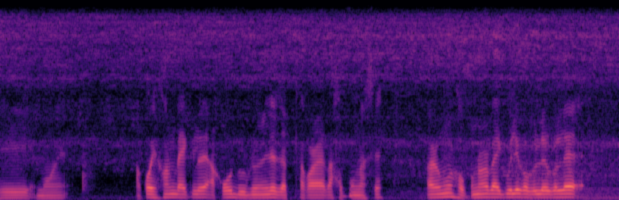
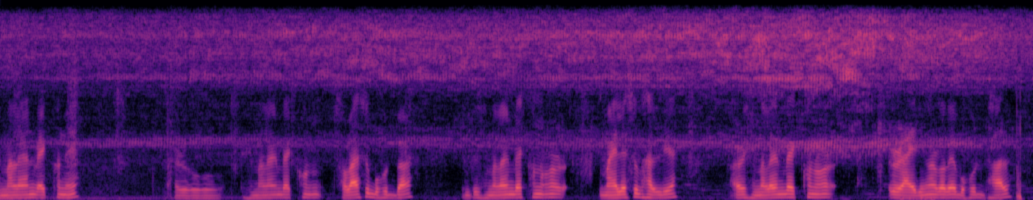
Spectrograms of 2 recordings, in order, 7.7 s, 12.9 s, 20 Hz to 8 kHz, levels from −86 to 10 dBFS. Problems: constant background noise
